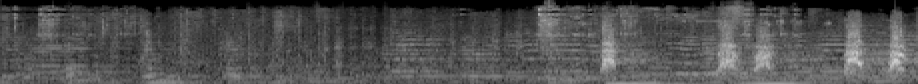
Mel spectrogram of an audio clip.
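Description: Dog barking in the Assassin's Creed Syndicate video game, set in the rough Devil's Acre district of London: several short, sharp barks in the second half, over game music and ambient sound.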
